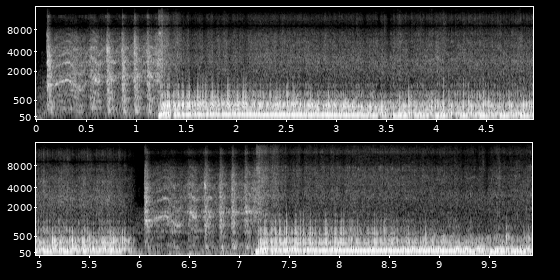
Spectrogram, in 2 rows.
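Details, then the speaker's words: Cold start of a 6.0L LY6 swapped, BTR-cammed Silverado after fitting a scrap resonator and replacing a rotted exhaust section; quick crank then loud, choppy, even lopey idle, no misfire or rattle. Resonator made a huge difference. "Huge difference. It actually sounds really good. Wow, I can't believe that little resonator made that much of a difference."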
